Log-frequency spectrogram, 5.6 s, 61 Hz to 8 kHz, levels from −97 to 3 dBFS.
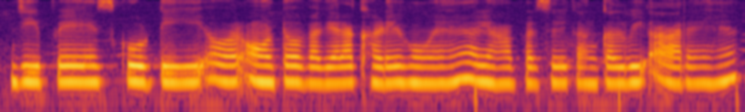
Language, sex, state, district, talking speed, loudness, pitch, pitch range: Hindi, female, Madhya Pradesh, Bhopal, 195 wpm, -15 LUFS, 225 Hz, 220-230 Hz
